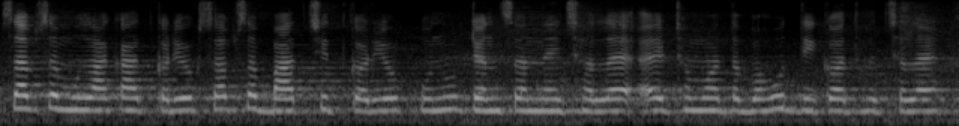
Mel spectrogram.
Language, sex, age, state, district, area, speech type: Maithili, male, 30-45, Bihar, Supaul, rural, spontaneous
